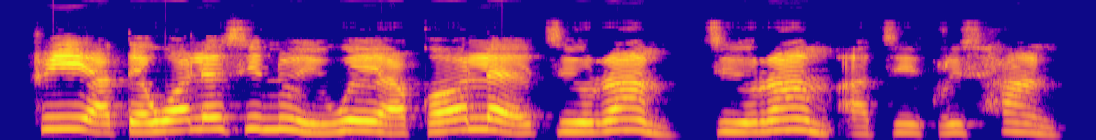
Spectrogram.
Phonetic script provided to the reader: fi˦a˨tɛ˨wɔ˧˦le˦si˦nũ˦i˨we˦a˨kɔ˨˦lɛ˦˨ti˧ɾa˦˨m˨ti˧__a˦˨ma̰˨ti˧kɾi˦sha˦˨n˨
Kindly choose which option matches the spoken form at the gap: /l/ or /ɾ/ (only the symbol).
ɾ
